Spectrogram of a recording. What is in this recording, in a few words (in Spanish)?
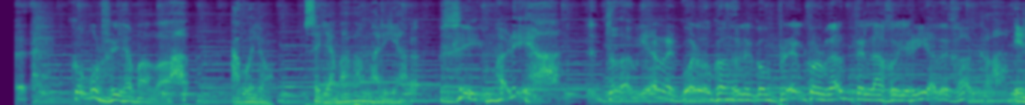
Cuña de radio; Premio a la MEJOR CUÑA DE RADIO CREATIVA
